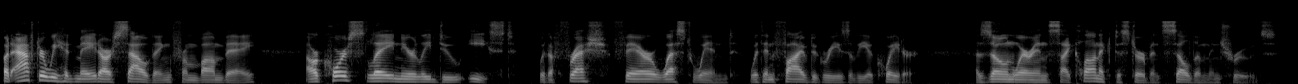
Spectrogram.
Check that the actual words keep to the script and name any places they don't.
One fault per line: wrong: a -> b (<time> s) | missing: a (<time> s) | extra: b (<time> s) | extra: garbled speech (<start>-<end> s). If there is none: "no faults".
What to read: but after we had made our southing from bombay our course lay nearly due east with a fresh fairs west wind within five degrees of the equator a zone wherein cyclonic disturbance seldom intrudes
wrong: fairs -> fair (6.1 s)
